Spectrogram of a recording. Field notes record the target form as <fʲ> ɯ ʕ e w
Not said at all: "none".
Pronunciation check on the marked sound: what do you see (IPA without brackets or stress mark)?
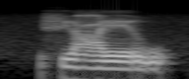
fʲ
